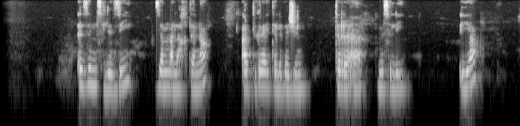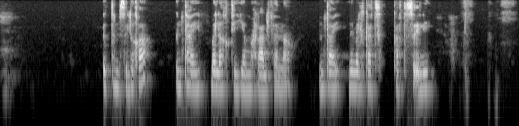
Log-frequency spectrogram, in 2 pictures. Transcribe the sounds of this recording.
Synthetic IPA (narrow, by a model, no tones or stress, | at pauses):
ʔɨzimɨslizi | zɐmːɐlaxt̪ʰɐna | ʔaβt̪ʰɨɡɾajt̪ʰeleviʒɨn | t̪ʰɨɾɐ̰ʔɐ | mɨsli | ʔɨjːa | ʔɨt̪ʰːɨmɨslɨxa | ʔɨnt̪ʰajmɐlɐxt̪ʰijɛmːɨħlalfɐna̰ | ʔɨnt̪ʰajnɨmɨlkʰɐt̪kʰaβt̪ʰɨ̥sɨʔɨli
